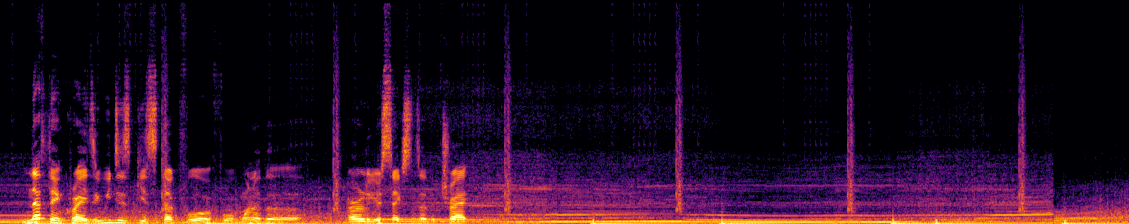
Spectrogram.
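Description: A motorcycle engine roars close by, rising and falling in pitch.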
